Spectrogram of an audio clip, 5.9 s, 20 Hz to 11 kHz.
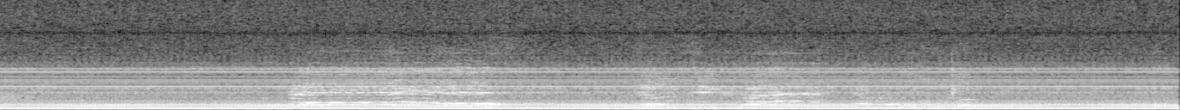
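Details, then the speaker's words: Realtone 2208 W radio under repair: steady low buzzing hum with rough noise over it from the signal tracer; the noise just started, cause unknown. "now that the noise you're hearing now is something that just started happening with my signal Tracer I have no idea why it's doing that"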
